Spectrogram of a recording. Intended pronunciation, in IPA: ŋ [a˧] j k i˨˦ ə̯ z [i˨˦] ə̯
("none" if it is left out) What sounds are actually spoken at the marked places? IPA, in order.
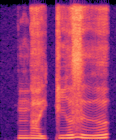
a̤˨˩, ɨ˨˦

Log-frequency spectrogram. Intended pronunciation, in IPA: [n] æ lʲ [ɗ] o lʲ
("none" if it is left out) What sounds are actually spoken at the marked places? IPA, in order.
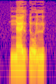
n, ɗ

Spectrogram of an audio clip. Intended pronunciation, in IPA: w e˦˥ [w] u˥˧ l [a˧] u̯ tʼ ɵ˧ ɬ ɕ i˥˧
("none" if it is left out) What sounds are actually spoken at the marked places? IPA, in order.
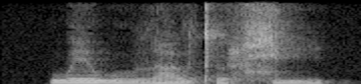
w, a˦˥

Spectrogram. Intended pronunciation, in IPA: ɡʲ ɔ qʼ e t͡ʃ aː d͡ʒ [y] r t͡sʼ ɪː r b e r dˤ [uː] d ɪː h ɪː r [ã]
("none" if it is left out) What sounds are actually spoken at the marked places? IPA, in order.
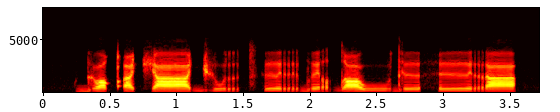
u, uː, a

